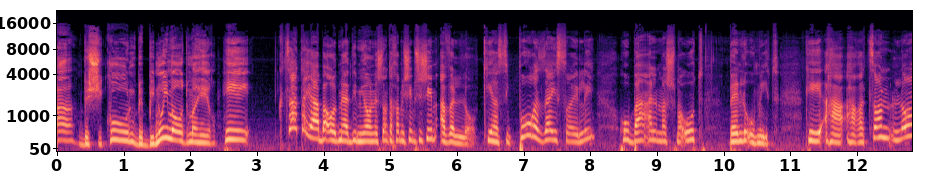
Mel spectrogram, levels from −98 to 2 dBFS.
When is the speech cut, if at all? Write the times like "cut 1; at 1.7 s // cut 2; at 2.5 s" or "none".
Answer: cut 1; at 2.4 s // cut 2; at 6.3 s

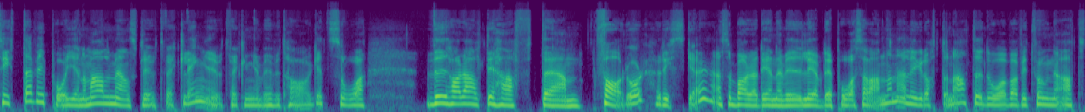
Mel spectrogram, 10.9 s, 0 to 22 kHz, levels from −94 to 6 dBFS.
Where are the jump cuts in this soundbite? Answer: cut 1; at 5.9 s

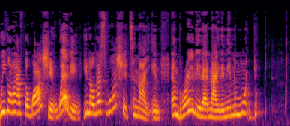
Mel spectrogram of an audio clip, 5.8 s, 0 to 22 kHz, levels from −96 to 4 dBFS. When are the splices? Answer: cut 1; at 1.6 s

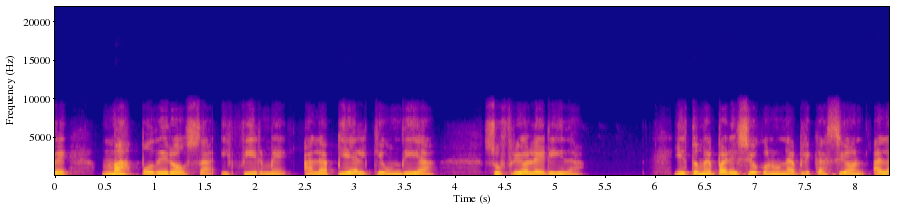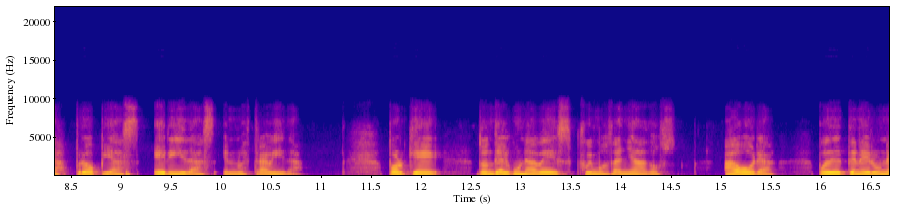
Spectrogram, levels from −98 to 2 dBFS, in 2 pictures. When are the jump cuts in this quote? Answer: none

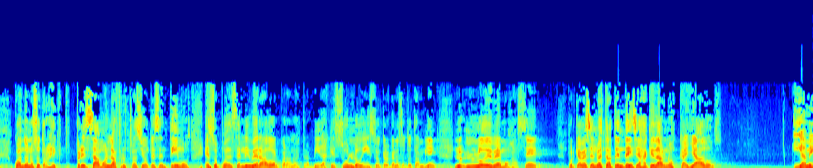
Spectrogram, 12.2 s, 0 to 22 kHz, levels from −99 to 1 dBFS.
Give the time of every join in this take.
none

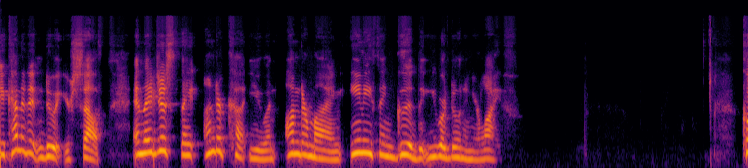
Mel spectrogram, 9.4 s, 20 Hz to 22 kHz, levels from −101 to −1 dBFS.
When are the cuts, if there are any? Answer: none

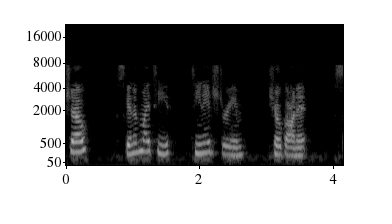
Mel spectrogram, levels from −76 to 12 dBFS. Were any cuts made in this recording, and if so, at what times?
cut 1; at 1.7 s

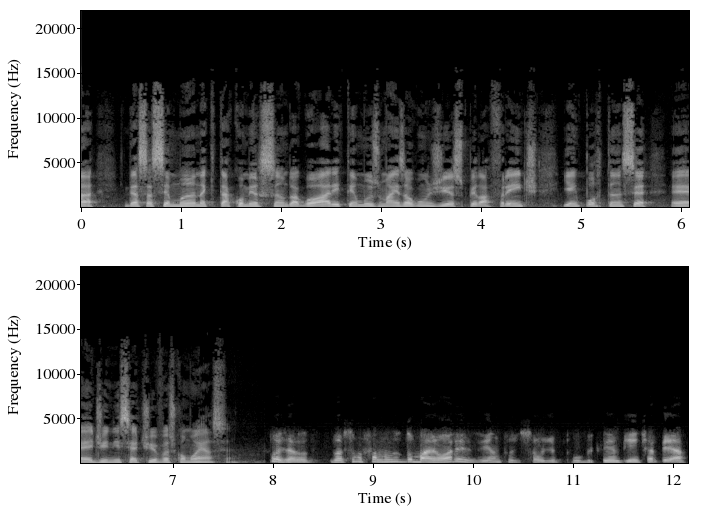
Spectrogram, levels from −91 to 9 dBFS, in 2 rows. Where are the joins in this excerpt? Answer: none

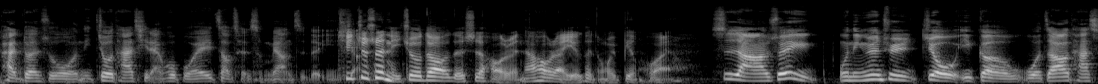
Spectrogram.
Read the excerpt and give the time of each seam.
none

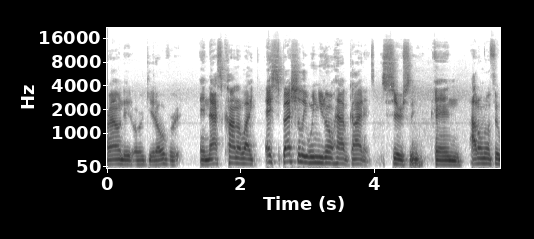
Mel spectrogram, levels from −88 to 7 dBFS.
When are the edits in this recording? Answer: cut 1; at 2.3 s // cut 2; at 4.0 s

